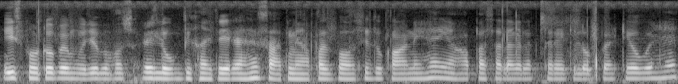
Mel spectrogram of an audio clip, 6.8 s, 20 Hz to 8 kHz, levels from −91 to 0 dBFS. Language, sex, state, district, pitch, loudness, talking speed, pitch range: Hindi, male, Madhya Pradesh, Umaria, 150 Hz, -19 LUFS, 265 wpm, 145-155 Hz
